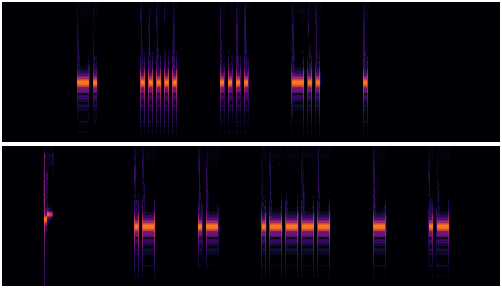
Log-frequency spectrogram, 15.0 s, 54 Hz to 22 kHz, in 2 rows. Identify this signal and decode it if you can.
Morse code, heard as a keyed tone, about 20 wpm, spaced as for 10 wpm, 700 Hz. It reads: N5HDE AA1TA
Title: 109 Lesson 18g - Letter m - Call Signs 20wpm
